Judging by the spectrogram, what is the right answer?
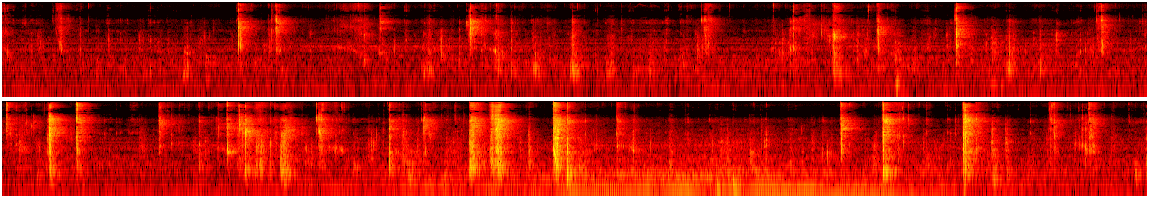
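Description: A person chewing and biting a mouthful of pounded yam fufu with black soup, eaten by hand: irregular sharp mouth clicks, sparse at first and coming thicker and louder in the second half.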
